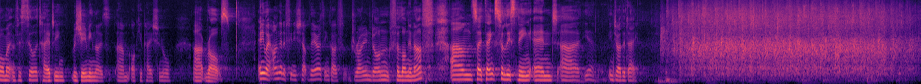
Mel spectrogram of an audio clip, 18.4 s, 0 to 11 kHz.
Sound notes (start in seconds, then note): 13.1 audience applauds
